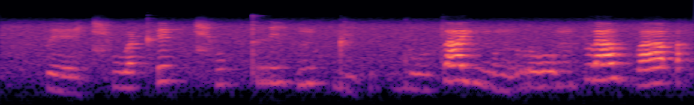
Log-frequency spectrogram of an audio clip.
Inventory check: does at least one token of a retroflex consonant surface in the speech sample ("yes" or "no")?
no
